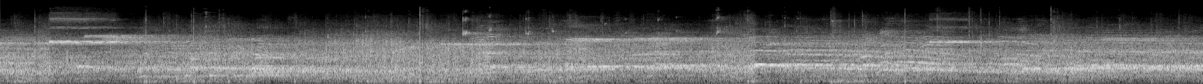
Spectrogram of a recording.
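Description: Indoor volleyball play on a hardwood gym floor: a steady mix of players' voices and calls, sneakers squeaking briefly again and again, and scattered knocks of the ball being hit and bouncing.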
